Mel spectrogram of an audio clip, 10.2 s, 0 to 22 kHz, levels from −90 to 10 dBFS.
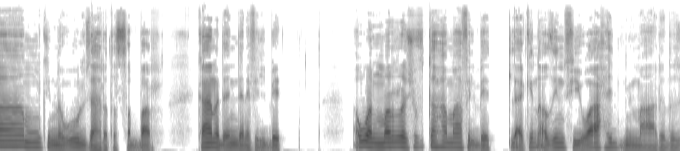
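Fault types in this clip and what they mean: No technical faults can be heard in this speech recording. There is nothing to list under any fault type.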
